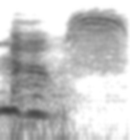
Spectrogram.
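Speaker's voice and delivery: high, soft under-the-breath murmur. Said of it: "under his breath".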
